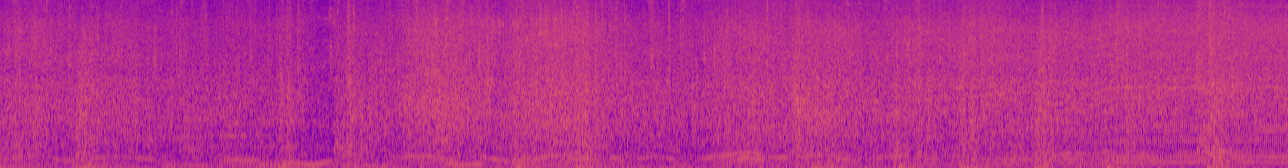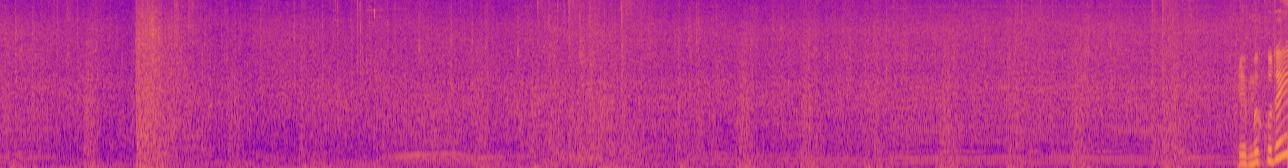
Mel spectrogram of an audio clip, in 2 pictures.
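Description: A car engine revs up and down, then hums steadily.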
